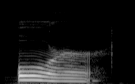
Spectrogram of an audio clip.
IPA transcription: ɔɚ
